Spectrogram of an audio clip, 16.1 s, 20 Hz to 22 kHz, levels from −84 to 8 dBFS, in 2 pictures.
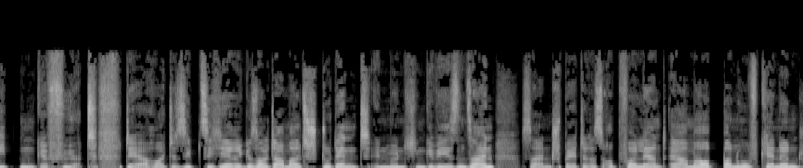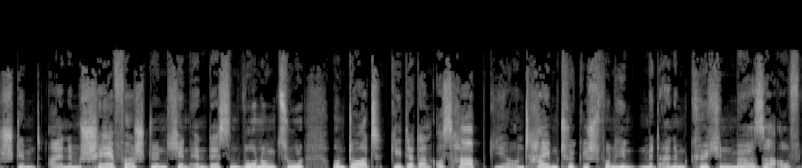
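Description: Nothing goes wrong anywhere in this recording, so there's no technical fault to point to at any moment.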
